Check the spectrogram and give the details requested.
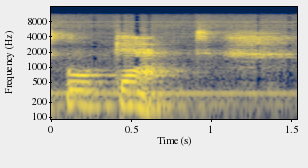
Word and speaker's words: forget: can you hear that get is more stressed it's not like fussing where it's unstressed it's forget now because that's stressed forget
